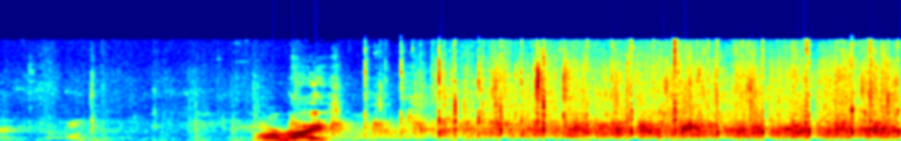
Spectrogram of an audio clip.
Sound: audience applauding

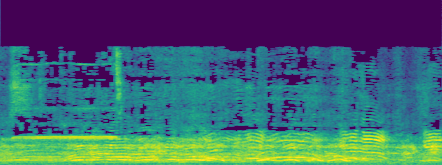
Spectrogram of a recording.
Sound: whistle blowing

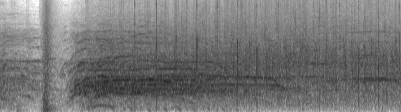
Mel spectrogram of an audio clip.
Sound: softly pops; cheering; audience applauding and cheering

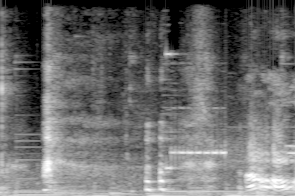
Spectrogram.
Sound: just laughing

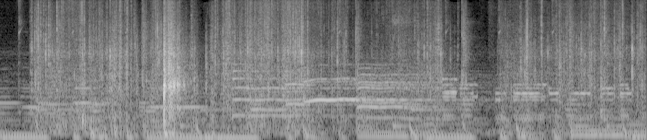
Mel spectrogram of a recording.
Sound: thumping noise; crinkling of bags

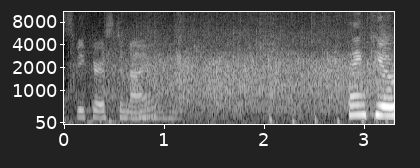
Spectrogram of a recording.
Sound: applause

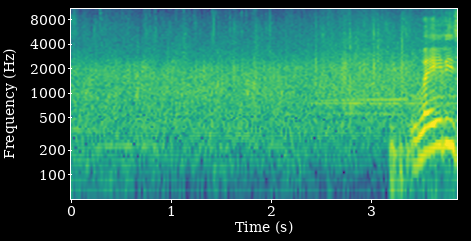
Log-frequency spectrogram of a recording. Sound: audience applauding

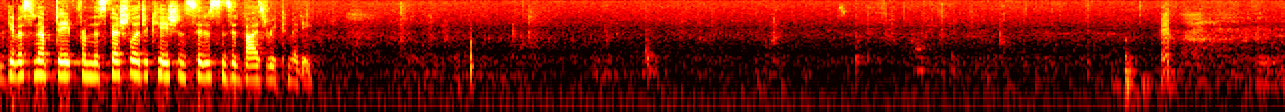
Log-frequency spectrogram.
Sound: silence

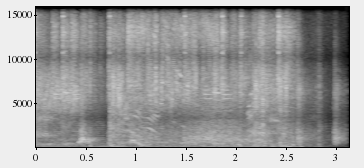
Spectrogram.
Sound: whack

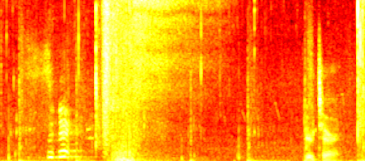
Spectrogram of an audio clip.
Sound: flame extinguishing

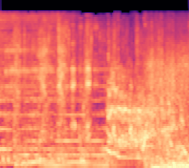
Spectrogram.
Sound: groaning

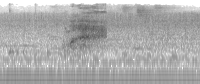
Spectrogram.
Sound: snarling

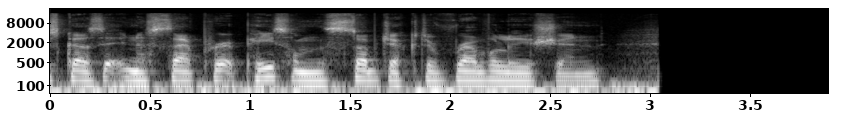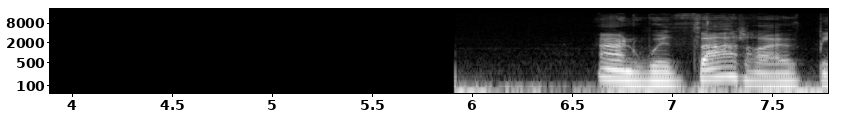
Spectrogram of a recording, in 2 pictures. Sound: awkward pause

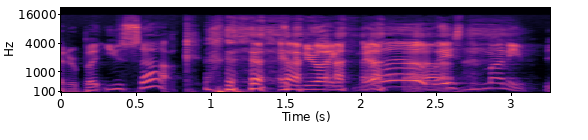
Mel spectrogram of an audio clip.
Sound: laughs

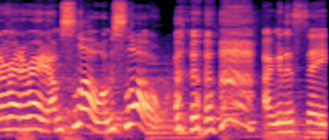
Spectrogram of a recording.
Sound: laughing

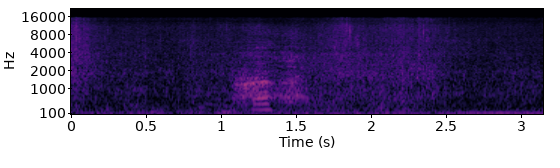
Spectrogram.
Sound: whale sounds

